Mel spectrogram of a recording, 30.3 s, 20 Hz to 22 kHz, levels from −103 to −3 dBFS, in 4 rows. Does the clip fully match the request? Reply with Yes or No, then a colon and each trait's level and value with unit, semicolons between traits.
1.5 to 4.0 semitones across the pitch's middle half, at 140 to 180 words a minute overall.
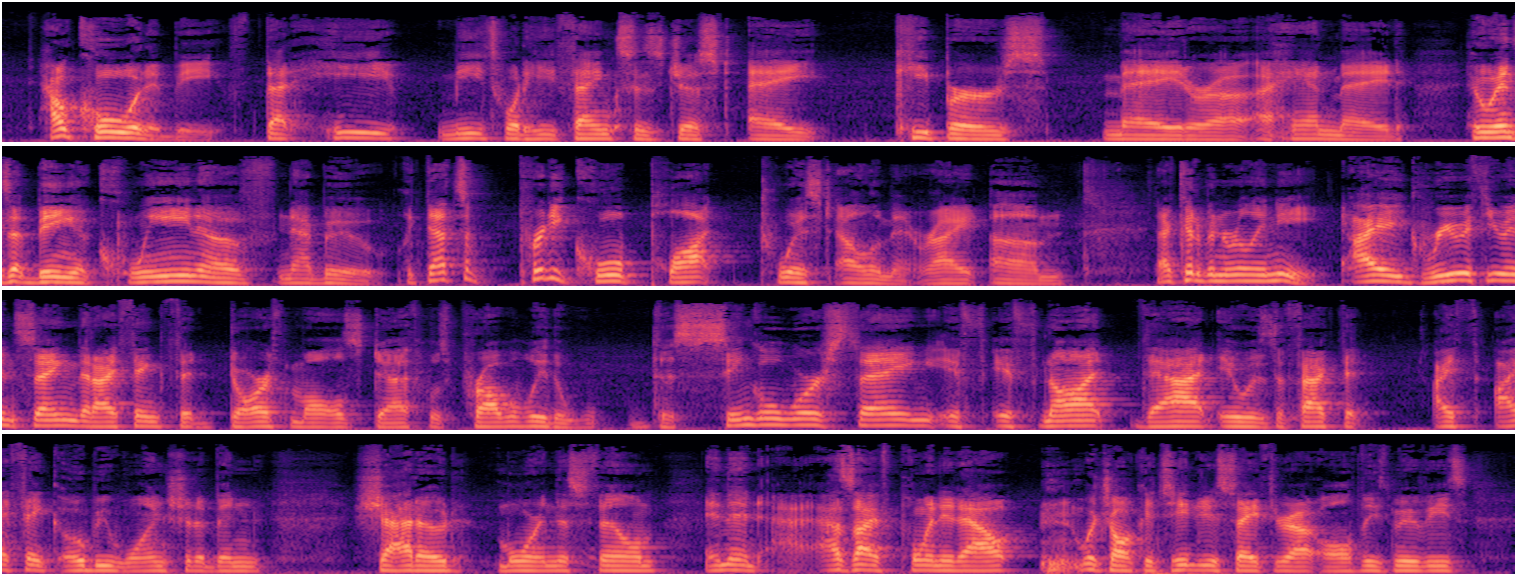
No: average, 3.5 semitones; average, 200 wpm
